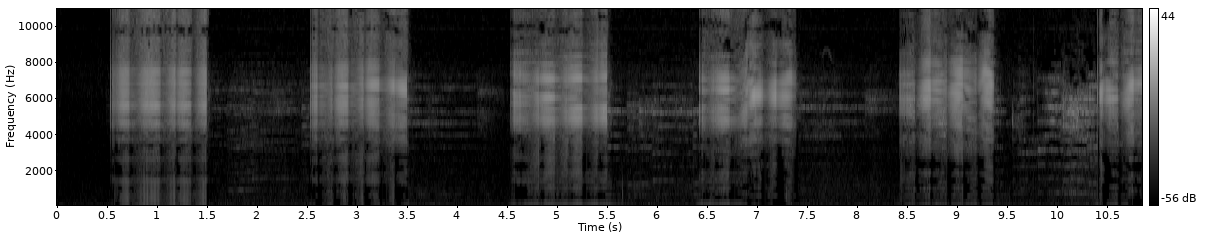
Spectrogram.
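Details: Brand-new Samsung Galaxy Nexus vibrating: harsh raspy buzz in one-second bursts, far louder than normal, stopping when the bottom of the phone is pressed hard; something loose rattling inside, suspected.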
